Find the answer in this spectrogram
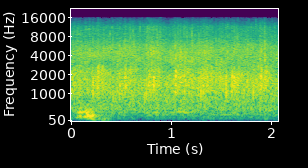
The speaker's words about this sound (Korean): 오늘 우리 초등부 유년부 아이들이 우리 함께 이 자리에 왔습니다. 대견하죠? 지금까지 정말 어른처럼 예배드렸죠? 우리 초등부 어디 있어요? 박수 받아 마땅합니다. 초등부 손 들어보세요.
